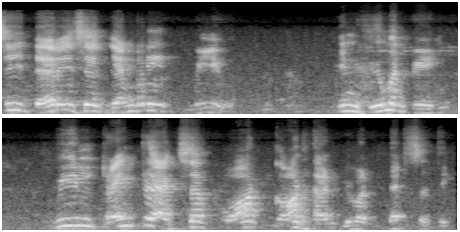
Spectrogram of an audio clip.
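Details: Adult man speaking; typical adult male voice.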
